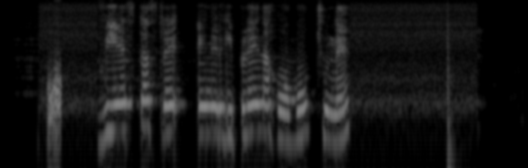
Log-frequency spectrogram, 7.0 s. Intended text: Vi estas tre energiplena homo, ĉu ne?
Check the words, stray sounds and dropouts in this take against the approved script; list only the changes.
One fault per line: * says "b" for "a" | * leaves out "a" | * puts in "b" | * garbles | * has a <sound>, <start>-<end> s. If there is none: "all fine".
* has a laugh, 0.6-0.8 s
* has a thud, 5.9-6.2 s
